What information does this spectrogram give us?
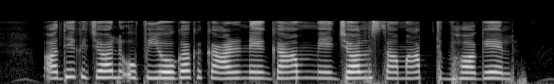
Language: Maithili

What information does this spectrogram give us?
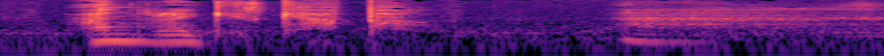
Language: Welsh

